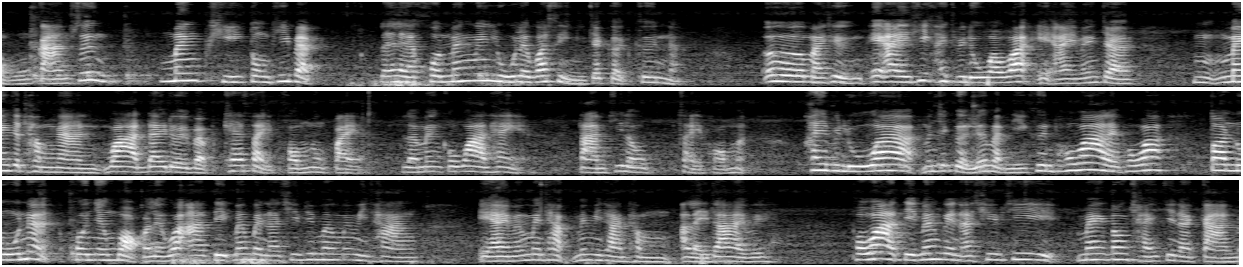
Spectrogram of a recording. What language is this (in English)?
Thai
